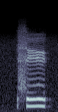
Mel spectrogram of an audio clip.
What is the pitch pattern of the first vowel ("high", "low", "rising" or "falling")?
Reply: high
